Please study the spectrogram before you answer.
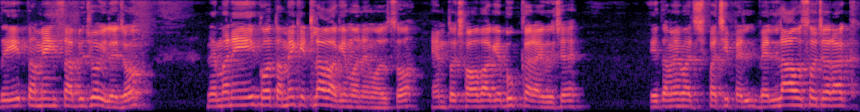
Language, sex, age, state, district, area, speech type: Gujarati, male, 30-45, Gujarat, Surat, urban, spontaneous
